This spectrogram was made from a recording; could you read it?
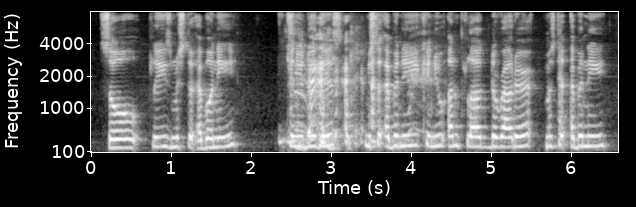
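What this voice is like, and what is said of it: Put-on Indian accent. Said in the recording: “Is this your Indian accent?”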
